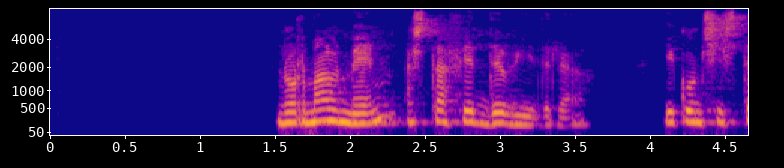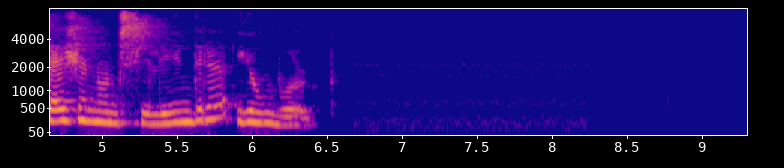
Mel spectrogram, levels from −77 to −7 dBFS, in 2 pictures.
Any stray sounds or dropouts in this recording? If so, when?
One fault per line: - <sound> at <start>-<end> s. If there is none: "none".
none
